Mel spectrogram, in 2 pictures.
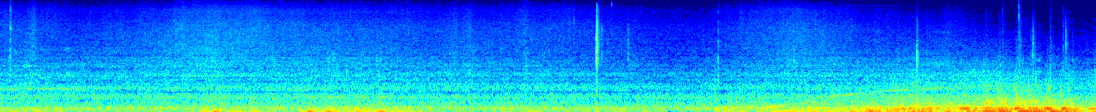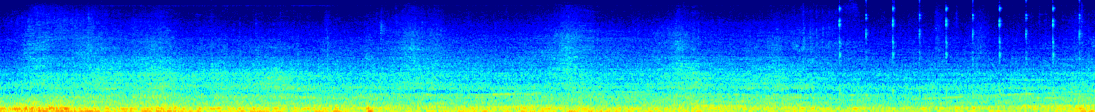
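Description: Cabin sound of a Jaguar I-PACE electric car pulling away from a stop: a faint motor whine rising in pitch as it speeds up, over low road rumble that grows loudest about halfway through and then settles as it cruises.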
